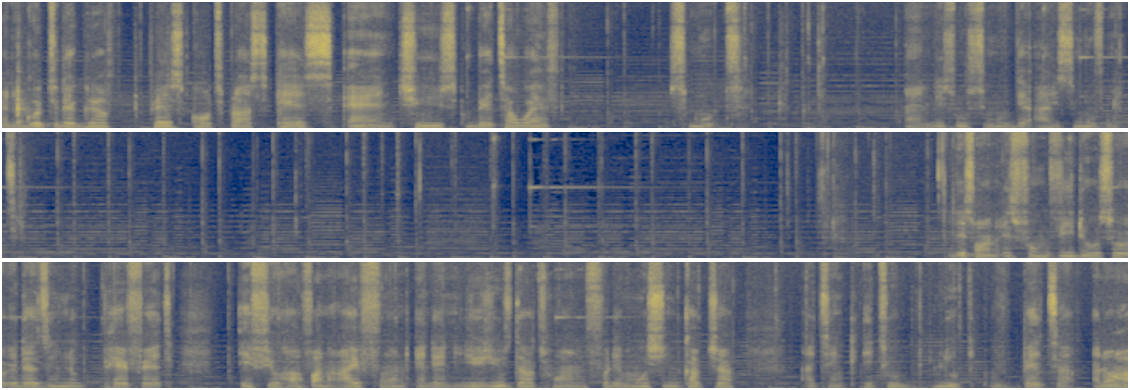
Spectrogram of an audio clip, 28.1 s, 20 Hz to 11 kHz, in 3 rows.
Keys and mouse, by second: 2.1 alt+s, 6.1 click, 6.8 click, 7.0 space, 12.7 click, 16.5 middle click, 19.8 click, 21.2-22.3 drag, 24.7 click, 27.0-28.1 drag.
